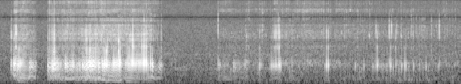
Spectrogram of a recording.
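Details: Black pug sleeping: loud rattling, snorting breath noise, then quieter snuffles; snoring in a flat-faced dog.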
